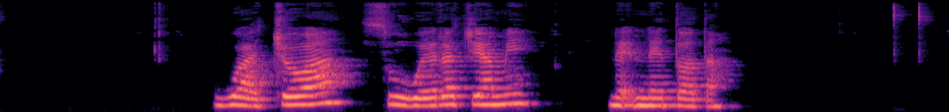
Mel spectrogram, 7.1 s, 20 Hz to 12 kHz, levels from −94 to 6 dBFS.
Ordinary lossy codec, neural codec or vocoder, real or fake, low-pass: AAC, 64 kbps; none; real; 10.8 kHz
